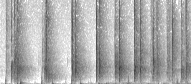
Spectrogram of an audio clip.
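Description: A slow clap by a few people: sharp, bright hand claps land roughly every half second, slightly out of sync, with softer scattered claps in between and no talking.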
